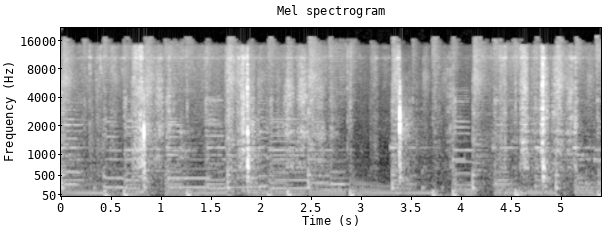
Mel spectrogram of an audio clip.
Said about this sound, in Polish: W międzyczasie, kiedy cebulka jest na patelni, my zajmiemy się krojeniem pozostałych części, czyli ogórka i pomidora.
